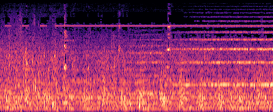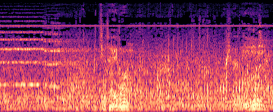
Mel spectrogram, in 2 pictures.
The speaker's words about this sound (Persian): هلیکوپتر آمریکایی بالای سر گروه چرخ میزنه. صدای هلیکوپتره.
